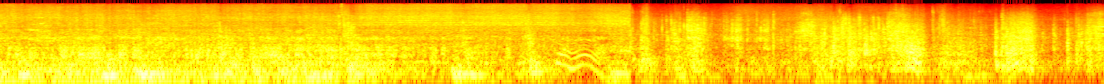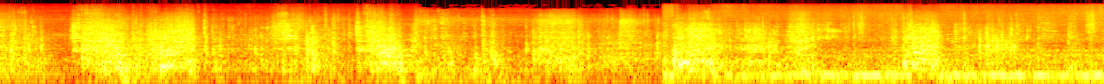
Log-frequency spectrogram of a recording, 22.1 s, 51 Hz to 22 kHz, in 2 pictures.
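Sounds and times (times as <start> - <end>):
steam locomotive exhaust beating: 0.0 - 6.3, 17.7 - 22.0.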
